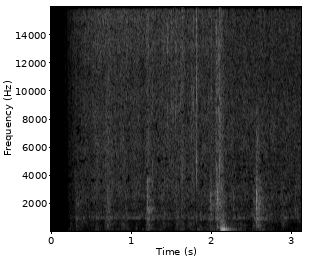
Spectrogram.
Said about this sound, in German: Ich habe mich mit einer Influenzmaschine aufgeladen und nehme mich jetzt den Löffel mit einem Eis in der Hand. Zack, der Funke springt über und entzündet den Geist.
